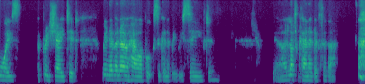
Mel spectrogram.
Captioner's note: laughs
